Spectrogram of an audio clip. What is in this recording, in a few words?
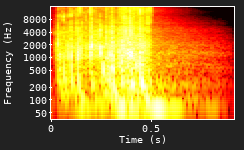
bighorn small hole shake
